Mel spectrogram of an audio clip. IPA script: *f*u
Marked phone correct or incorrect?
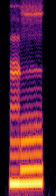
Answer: incorrect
